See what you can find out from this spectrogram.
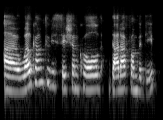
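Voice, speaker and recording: A woman with a French accent hosts an online session in a medium-pitched voice. Her delivery is a little halting, and the call audio sounds slightly muffled. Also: dark tone. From France. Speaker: session facilitator, program manager. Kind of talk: welcoming introduction to an online session. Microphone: video call.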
